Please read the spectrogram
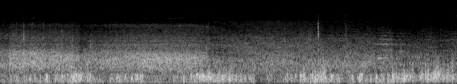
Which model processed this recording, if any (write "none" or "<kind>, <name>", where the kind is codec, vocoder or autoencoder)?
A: vocoder, BigVGAN v2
